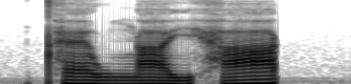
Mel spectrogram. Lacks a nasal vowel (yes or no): yes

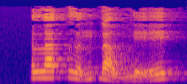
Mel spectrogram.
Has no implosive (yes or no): no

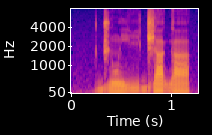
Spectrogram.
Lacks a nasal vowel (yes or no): no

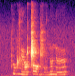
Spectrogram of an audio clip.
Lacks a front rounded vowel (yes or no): no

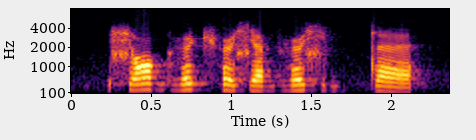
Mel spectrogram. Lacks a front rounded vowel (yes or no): no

